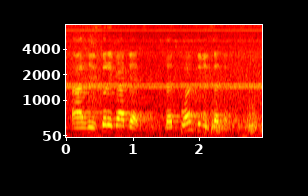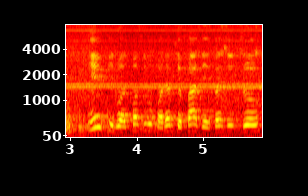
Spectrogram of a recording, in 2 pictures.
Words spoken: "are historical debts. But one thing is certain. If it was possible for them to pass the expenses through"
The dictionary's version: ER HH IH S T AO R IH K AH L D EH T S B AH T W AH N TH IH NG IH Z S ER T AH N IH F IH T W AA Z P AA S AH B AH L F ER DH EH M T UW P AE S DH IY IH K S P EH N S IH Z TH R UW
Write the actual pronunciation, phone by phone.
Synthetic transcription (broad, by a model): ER HH IH S T AO R IH K AH L D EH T B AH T W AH N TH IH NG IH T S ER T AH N IH F IH T W AA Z P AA S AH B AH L F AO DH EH M T UW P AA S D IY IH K S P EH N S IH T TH R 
